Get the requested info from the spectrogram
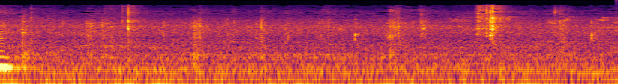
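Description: Crisp crunching of a raw spring onion stalk being bitten and chewed, short crunches scattered through, with a louder bite right at the start.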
